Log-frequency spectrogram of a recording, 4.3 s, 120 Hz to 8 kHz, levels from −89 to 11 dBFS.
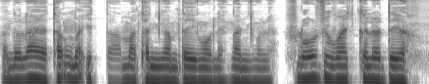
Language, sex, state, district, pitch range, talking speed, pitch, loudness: Wancho, male, Arunachal Pradesh, Longding, 140-150 Hz, 295 wpm, 145 Hz, -18 LUFS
